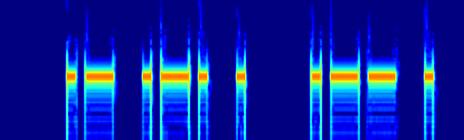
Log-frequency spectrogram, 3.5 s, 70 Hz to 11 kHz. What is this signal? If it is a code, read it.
Morse code, heard as a keyed tone, about 17 wpm, 700 Hz. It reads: ARE WE
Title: Sentences from Top 1300 Words 17wpm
